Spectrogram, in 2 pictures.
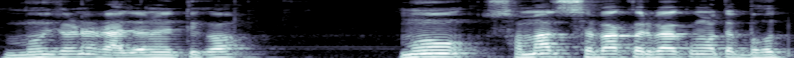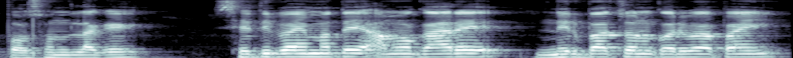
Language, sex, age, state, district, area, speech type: Odia, male, 45-60, Odisha, Kandhamal, rural, spontaneous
